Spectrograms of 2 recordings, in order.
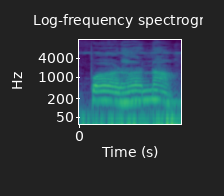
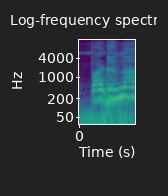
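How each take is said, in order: First: The middle consonant is an aspirated tongue flap. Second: The middle consonant is a hard aspirated stop. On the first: The speaker calls it right. "इसको ढ नहीं ढ़ पढ़ेंगे" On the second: The speaker calls it wrong. "पढ़ना नहीं"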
